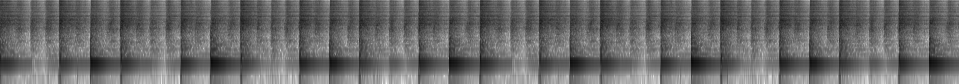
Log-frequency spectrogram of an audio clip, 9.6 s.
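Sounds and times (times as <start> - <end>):
Arabian traditional percussion loop: 0.0 - 9.5.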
